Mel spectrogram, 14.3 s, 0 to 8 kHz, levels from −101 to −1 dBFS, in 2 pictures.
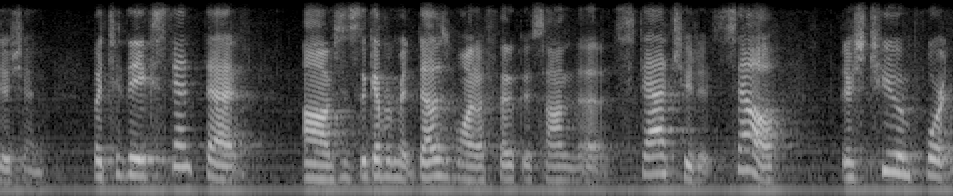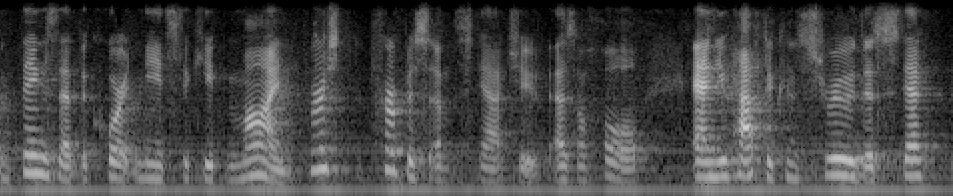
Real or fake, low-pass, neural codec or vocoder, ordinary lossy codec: real; 7.2 kHz; none; Opus, 24 kbps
